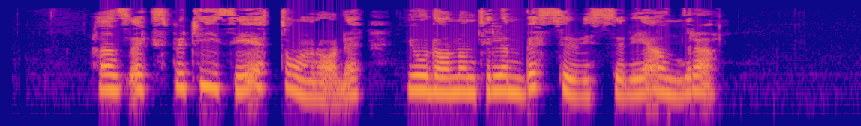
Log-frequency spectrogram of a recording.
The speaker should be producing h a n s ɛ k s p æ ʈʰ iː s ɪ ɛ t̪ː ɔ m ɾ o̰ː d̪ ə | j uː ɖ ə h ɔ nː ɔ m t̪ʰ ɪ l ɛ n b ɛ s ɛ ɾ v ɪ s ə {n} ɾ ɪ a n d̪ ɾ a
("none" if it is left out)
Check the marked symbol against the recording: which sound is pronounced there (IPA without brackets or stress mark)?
none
